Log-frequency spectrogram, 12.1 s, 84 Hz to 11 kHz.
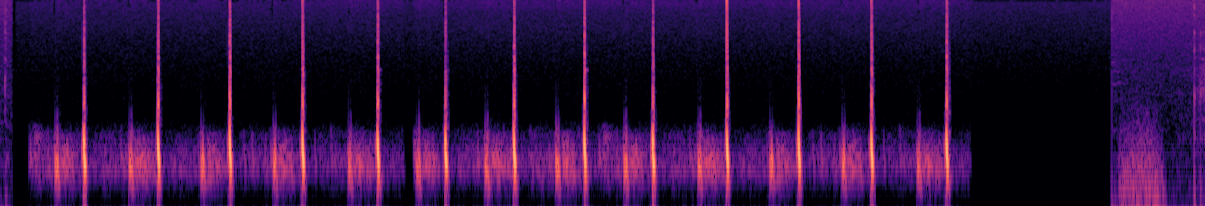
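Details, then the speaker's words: Teaching recording from a nursing heart-sounds lecture of a prosthetic (artificial) heart valve: sharp metallic clicks with each beat at about 83 a minute. "الان لنستمع الى الصوت البريست الفالف اللي"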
